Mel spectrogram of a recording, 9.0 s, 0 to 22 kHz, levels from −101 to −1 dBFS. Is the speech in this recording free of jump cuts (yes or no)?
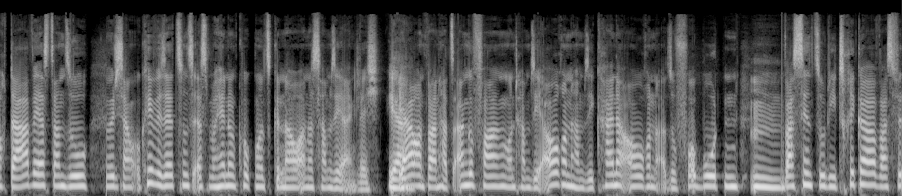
no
